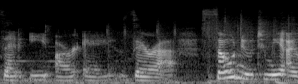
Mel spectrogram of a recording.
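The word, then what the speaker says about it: Zera: A fresh new idea here is the name Zara, spelled Z-E-R-A, Zara.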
